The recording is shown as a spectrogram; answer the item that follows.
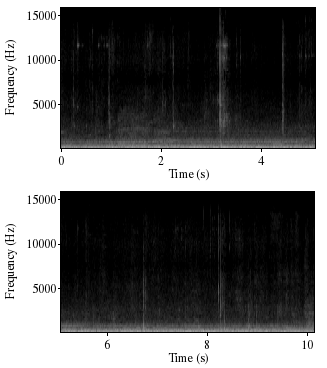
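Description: Steady low hum of supermarket refrigerated display cases, with a bunch of keys on a coiled key ring clinking a few times as it is carried.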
